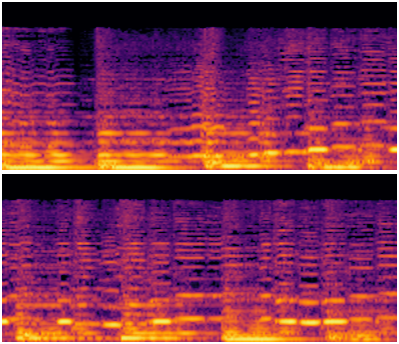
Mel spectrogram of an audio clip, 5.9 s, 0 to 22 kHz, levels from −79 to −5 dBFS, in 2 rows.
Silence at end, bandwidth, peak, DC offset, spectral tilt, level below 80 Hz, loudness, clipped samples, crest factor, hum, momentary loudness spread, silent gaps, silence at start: 0 s; 12 kHz; -4 dBFS; under 0.1%; -6.5 dB/octave; -20 dBFS; -16 LUFS; under 0.1%; 10 dB; none; 4 LU; none; 0 s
